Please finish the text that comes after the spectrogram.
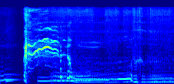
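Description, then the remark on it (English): A person imitates a car engine with their voice: a sharp burst, then a steady, buzzing low hum that rises and drops in pitch like gear changes, continuing without pause for a few seconds. “Well, you really do a fantastic car emulation there”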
